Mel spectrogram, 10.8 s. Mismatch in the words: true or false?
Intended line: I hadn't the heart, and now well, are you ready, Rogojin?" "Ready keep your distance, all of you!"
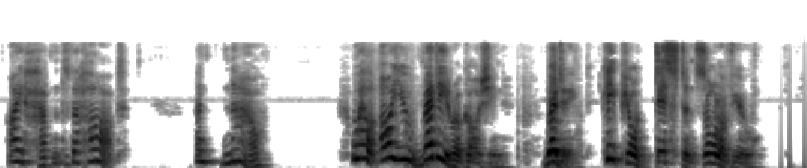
false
